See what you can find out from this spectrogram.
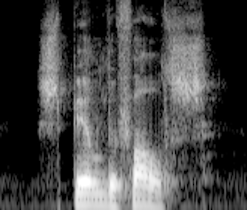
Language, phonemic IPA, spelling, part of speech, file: Dutch, /ˈspeldə ˈvɑls/, speelde vals, verb, Nl-speelde vals.ogg
- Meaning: inflection of valsspelen: 1. singular past indicative 2. singular past subjunctive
